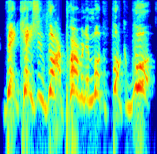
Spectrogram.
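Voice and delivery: high, put-on fighter voice; mock-combative, jumping up in pitch; Diaz brothers. Fighter answering a jab about his long vacation, hammed-up and combative. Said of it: "Why are the Diaz brothers there?".

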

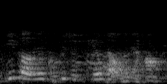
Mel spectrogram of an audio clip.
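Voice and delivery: Jeolla accent with a blunt 기어나오냐 ending; Jeolla dialect version. Shown as a demonstration. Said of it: "전라도 버전으로".

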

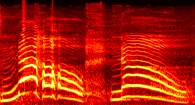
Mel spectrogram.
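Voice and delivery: high, loud laughing no; amused laughing protest. Retold or imitated. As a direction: laugh it off as you say no. Agent laughing at her.

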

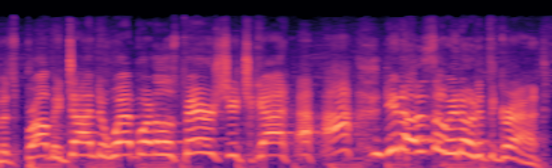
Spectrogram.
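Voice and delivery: high, hurried plea with a laugh; nervous laughing. Acted. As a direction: laugh awkwardly while hinting urgently. Wade laughs nervously while falling.

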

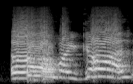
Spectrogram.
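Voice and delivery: slow, appalled outburst; disgusted exclamation. Real, not acted. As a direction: draw it out, grossed out. Disgusted reaction to gory scene.

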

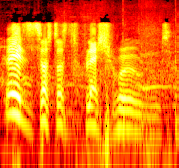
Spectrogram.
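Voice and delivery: imitated stubborn knight. Player quoting the Monty Python wounded knight, slow mock voice.

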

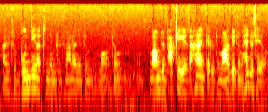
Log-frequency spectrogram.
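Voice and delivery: soft, low mock prayer; imitated pleading prayer. Preacher imitating believers asking God to change stubborn people, softly pleading. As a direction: plead quietly, as if praying for others. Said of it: "우리가 그렇게 기도하고 있으면".

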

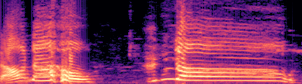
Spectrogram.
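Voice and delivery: high shouted no; alarmed shout. Real, not acted. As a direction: cry out in dismay. Card game setback, shouting.

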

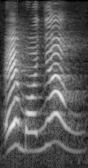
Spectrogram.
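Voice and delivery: high, loud startled cry; startled yelp. Real, not acted. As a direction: jump at the fright. Startled by something in game. (teriak kaget)

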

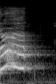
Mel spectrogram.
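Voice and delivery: very high, loud instinctive shriek; reenacted yell. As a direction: yelp as if caught off guard. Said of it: "I just yelled".

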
